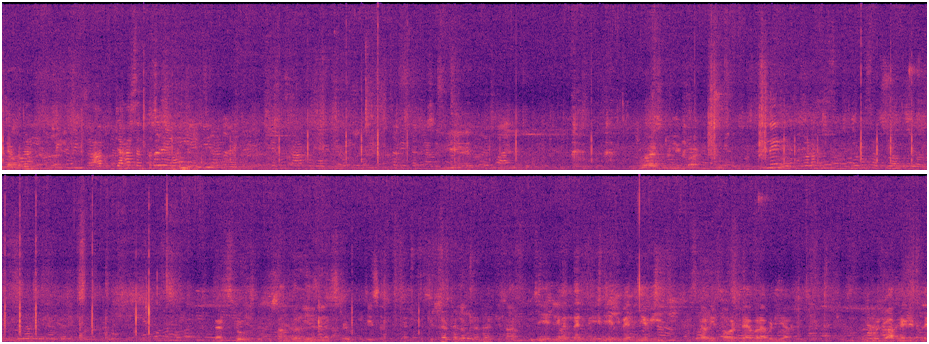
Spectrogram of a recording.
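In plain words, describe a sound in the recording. Several men and women murmur and chat quietly nearby.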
